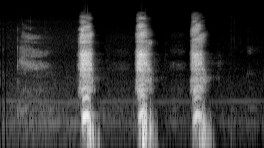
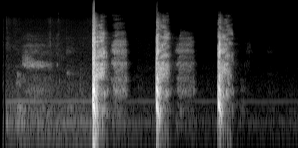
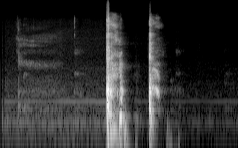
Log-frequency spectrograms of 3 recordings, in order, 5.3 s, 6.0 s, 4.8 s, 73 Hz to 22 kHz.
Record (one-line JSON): {"exhalation_length": "5.3 s", "exhalation_amplitude": 30109, "exhalation_signal_mean_std_ratio": 0.29, "three_cough_length": "6.0 s", "three_cough_amplitude": 32768, "three_cough_signal_mean_std_ratio": 0.18, "cough_length": "4.8 s", "cough_amplitude": 32768, "cough_signal_mean_std_ratio": 0.19, "survey_phase": "beta (2021-08-13 to 2022-03-07)", "age": "45-64", "gender": "Female", "wearing_mask": "No", "symptom_none": true, "smoker_status": "Never smoked", "respiratory_condition_asthma": false, "respiratory_condition_other": false, "recruitment_source": "REACT", "submission_delay": "3 days", "covid_test_result": "Negative", "covid_test_method": "RT-qPCR", "influenza_a_test_result": "Negative", "influenza_b_test_result": "Negative"}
